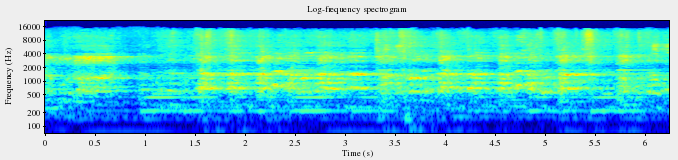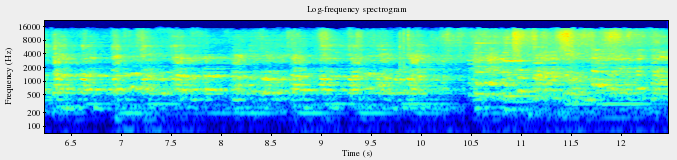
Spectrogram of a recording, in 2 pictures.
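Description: Mixed youth choir singing an Ecuadorian folk song, many voices in harmony, with short taps marking the beat. The singing dips briefly about ten seconds in, then comes back fuller.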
